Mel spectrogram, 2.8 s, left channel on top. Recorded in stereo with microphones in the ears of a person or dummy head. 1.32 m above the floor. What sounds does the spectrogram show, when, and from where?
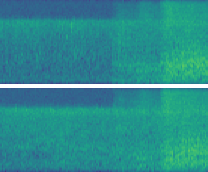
1.5 s footsteps: 10° left (ahead or behind), 3 m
